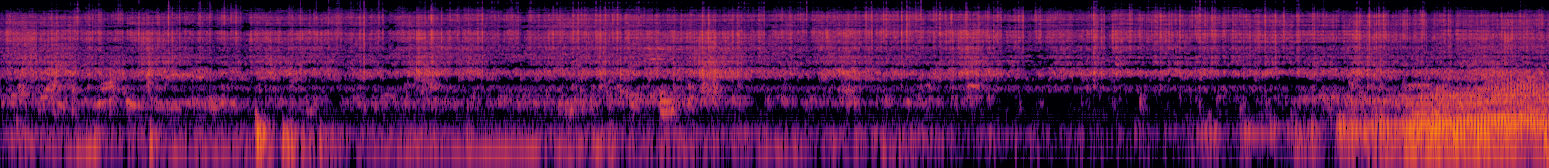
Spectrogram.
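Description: Electric arc welding on a steel column base: the arc crackles and sizzles steadily as the bead is laid. A lower hum joins in near the end.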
